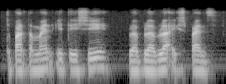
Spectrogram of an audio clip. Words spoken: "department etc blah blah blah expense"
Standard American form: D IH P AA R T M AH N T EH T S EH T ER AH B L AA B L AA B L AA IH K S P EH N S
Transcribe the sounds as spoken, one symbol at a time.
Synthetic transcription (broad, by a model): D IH P AA R T M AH N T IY T IY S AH B L AA B L AA B L AA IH K S P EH N S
